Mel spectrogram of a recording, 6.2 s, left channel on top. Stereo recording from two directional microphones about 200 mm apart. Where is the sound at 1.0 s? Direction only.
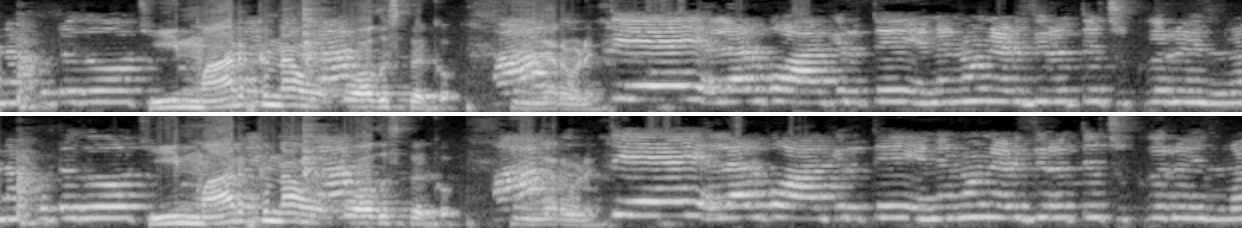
5° right (ahead or behind).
